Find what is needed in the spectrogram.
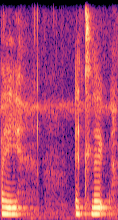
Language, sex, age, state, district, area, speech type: Manipuri, female, 30-45, Manipur, Chandel, rural, spontaneous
